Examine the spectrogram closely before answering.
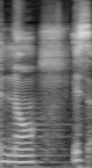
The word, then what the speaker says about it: NICE: N से हो जाता है नौ, इस आई का उच्चारण आई और CE से स, इसे पढ़ेंगे दोस्तों नाइस।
